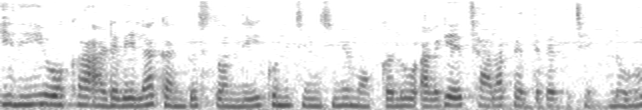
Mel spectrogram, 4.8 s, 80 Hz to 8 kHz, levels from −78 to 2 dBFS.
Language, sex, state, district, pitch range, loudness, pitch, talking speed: Telugu, female, Andhra Pradesh, Chittoor, 190-215 Hz, -32 LUFS, 200 Hz, 185 wpm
